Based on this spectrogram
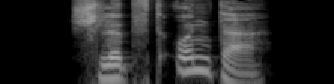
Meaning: inflection of unterschlüpfen: 1. second-person plural present 2. third-person singular present 3. plural imperative
- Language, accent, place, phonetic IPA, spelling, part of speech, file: German, Germany, Berlin, [ˌʃlʏp͡ft ˈʊntɐ], schlüpft unter, verb, De-schlüpft unter.ogg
